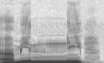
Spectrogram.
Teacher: Jadi membaca dengung itu harus minni. Nah, nunnya itu dengung yang lama.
